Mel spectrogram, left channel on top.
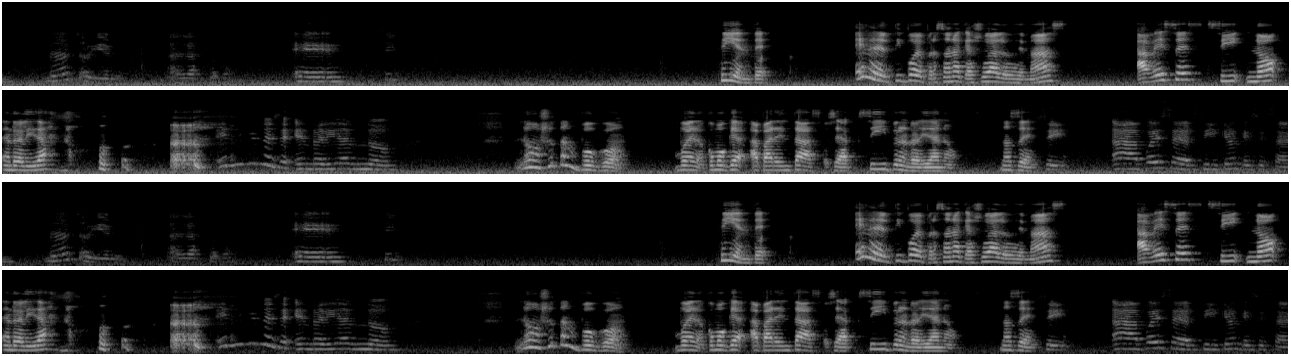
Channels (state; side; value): noise; left; rumble, 15 dB below the sound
